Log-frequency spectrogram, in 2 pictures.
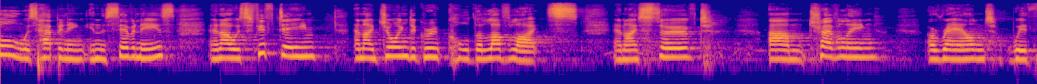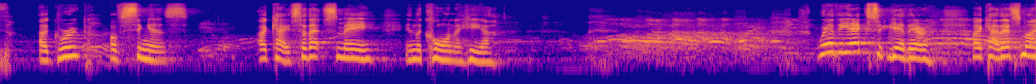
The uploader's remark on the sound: Recorded during our 9am service on Sunday, the 26th of February 2023.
